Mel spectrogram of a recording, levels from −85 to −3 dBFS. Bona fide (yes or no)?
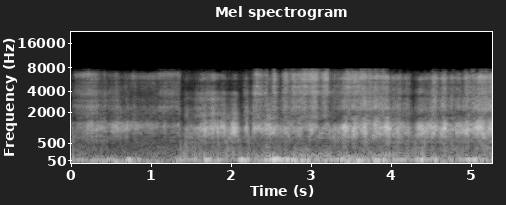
no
